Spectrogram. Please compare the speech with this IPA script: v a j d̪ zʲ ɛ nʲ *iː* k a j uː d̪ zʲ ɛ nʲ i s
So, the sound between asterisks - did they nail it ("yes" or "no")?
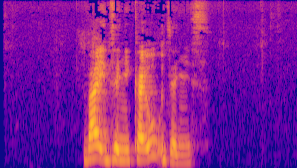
no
